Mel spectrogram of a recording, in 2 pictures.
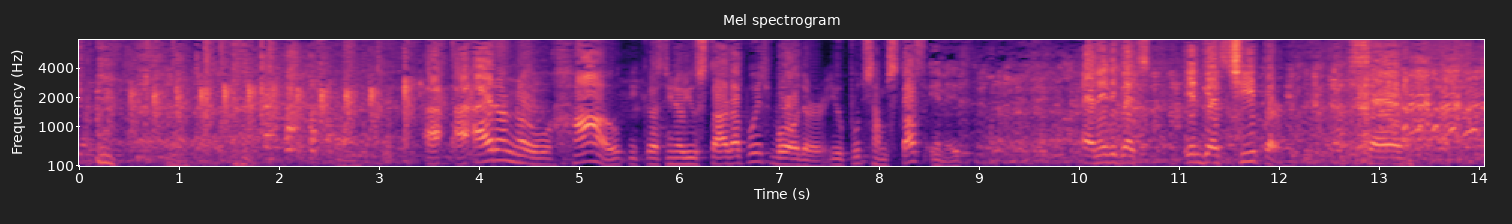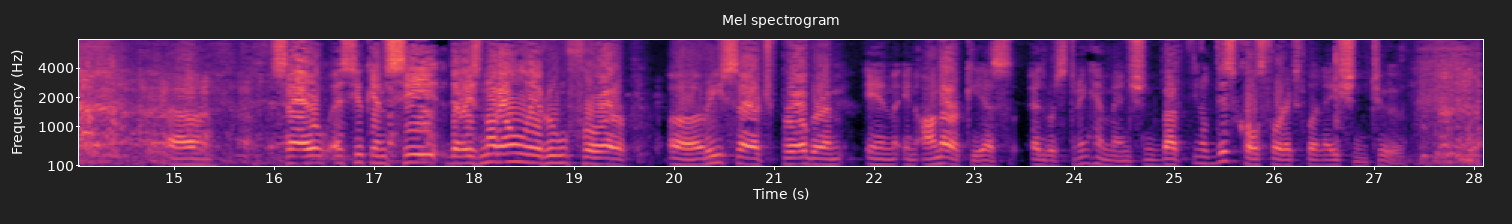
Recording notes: Ludwig von Mises Memorial Lecture. From the 2006 Austrian Scholars Conference.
